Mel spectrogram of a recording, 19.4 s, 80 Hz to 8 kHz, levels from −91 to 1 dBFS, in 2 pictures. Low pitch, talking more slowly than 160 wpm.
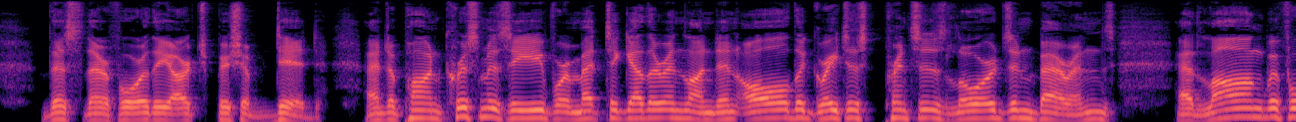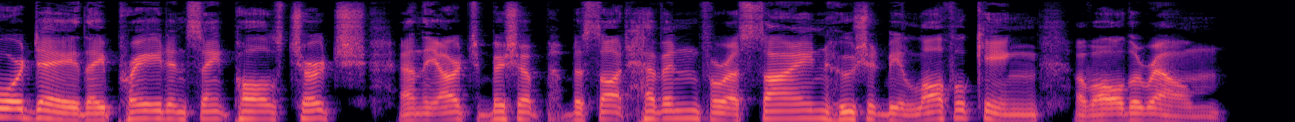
Yes: low, 130 Hz; average, 150 wpm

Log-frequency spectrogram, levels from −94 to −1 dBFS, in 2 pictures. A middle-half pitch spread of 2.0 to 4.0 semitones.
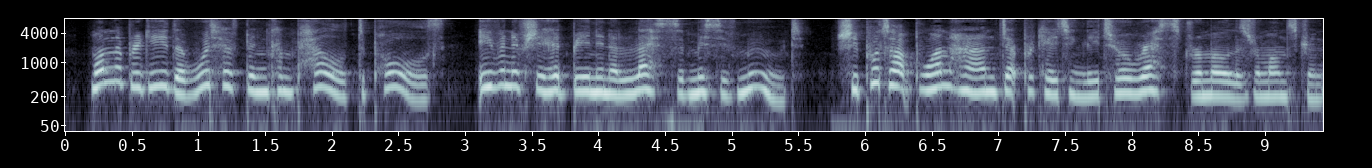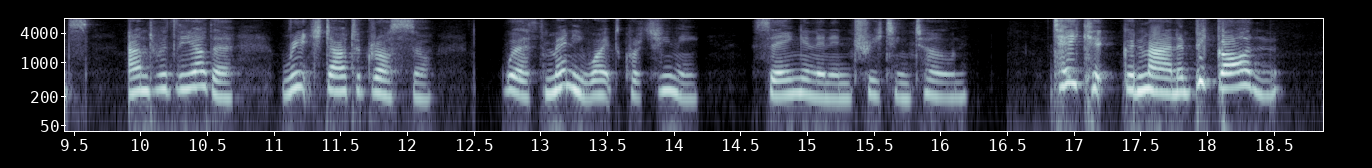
No: average, 5.3 semitones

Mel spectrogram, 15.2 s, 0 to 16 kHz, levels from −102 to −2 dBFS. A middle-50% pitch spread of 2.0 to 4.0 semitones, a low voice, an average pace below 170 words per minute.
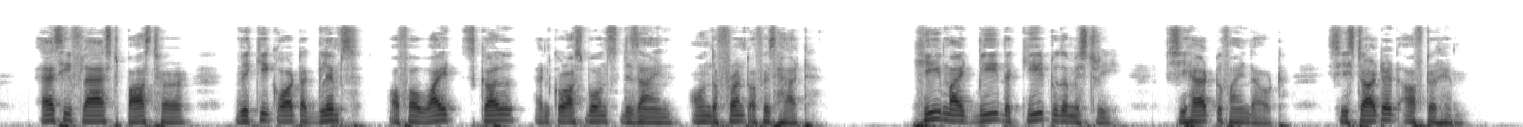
Yes: average, 3.4 semitones; low, 120 Hz; average, 155 wpm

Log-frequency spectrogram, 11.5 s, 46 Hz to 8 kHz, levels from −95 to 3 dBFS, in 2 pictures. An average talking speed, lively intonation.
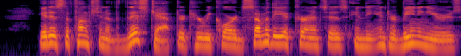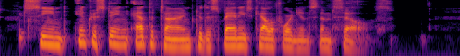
No: average, 150 wpm; average, 4.5 semitones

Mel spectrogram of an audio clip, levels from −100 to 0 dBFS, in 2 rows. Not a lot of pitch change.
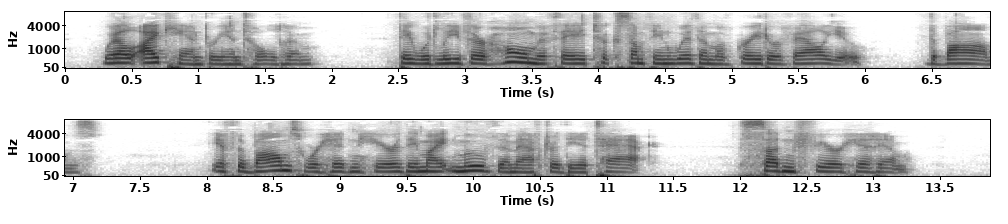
Yes: narrow, 2.3 semitones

